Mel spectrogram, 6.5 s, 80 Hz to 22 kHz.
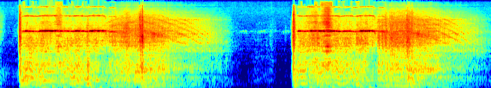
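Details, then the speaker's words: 1959 Chevy Biscayne 6-cylinder, freed after being locked up through about 20 years of storage, cranked with points on and gas poured in: two short cranking bursts fading as the starter spins free instead of turning the engine. Starter kicking out, no start. "that ain't good starter is kicking out"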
